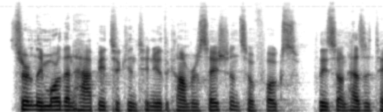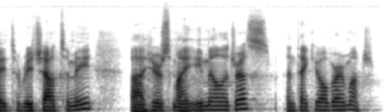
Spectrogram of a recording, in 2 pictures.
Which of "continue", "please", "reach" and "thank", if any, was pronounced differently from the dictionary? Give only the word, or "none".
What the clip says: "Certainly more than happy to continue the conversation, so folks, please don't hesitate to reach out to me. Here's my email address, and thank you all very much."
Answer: none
